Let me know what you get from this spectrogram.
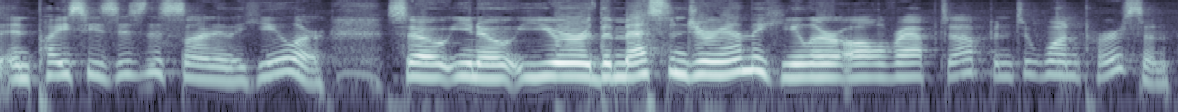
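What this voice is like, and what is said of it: English accent. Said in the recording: “my very weird English accent”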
